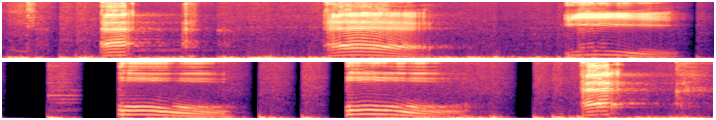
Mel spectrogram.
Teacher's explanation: throat, okay, is the point of articulation of the letter Hamza, and from this part we pronounce letter Hamza.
